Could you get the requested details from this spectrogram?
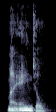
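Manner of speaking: ordinary delivery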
